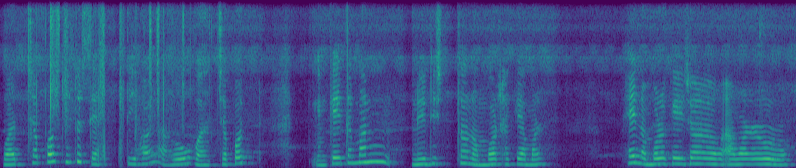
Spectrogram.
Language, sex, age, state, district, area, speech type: Assamese, female, 45-60, Assam, Nagaon, rural, spontaneous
